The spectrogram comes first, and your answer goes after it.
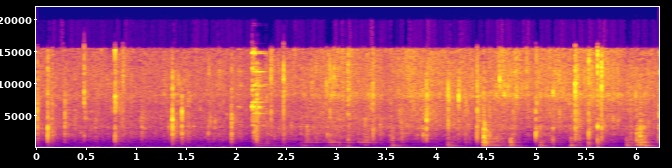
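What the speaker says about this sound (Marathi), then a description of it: "त्याच्यात कढीपत्ता टाकते कढीपत्ता हा ऑप्शनल आहे" Whole curry leaves crackle and spit in hot oil in a pan, a dense sizzle broken by sharp popping bursts and occasional stirring scrapes, close and fairly loud.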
